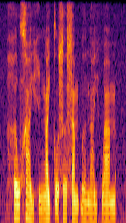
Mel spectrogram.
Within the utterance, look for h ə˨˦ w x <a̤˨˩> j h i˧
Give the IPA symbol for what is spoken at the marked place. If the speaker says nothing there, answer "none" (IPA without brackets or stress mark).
a̤˨˩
